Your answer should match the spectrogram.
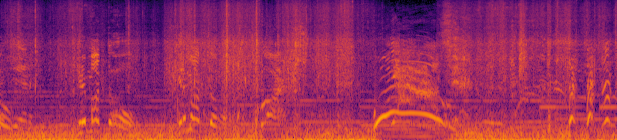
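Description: Wind rumbling on the microphone, with excited wordless whoops and yells rising and falling in pitch, the longest one about four seconds in. Short crunching and scuffing sounds come from the men moving on packed snow and ice as they haul a big brook trout out of the hole.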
